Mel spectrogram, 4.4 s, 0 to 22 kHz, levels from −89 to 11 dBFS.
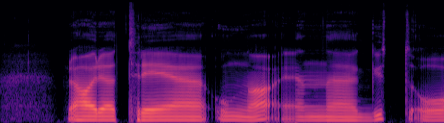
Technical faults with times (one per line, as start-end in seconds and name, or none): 2.85-2.97 burst of packet loss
